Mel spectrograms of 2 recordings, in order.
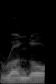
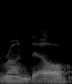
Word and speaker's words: Rundle: The Rundle edition, I have heard it most commonly pronounced Rundle, although some have said Rundell. I'll stick with Rundle for now.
